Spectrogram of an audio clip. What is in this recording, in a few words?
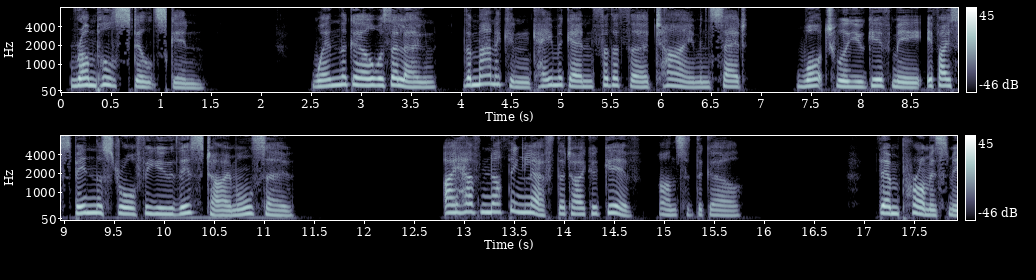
british accent pronunciation practice; rumplestiltskin part 2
